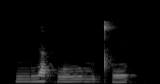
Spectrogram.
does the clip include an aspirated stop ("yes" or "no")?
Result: yes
